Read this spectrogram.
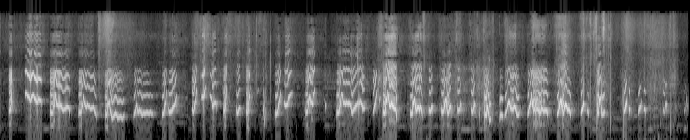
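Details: Guinea pig (Cavia porcellus), call.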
